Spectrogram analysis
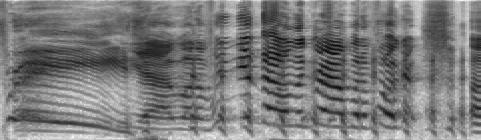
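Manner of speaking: high, loud hammed-up cop yelling; mock cop shout. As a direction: bark it like a movie cop storming in. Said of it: "there'd be loads of cops".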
